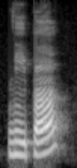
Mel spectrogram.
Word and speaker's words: NEPA: they could regulate their own basically so under NEPA which is how it's pronounced there was a prescription for something called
